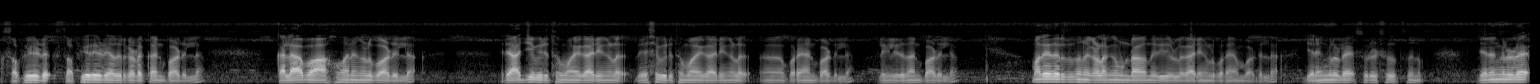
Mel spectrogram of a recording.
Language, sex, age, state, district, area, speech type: Malayalam, male, 45-60, Kerala, Kottayam, urban, spontaneous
